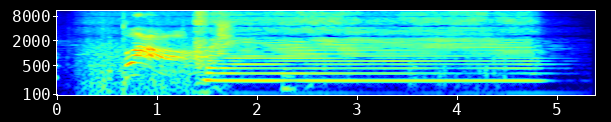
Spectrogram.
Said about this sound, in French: La corne de brume est lancée.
